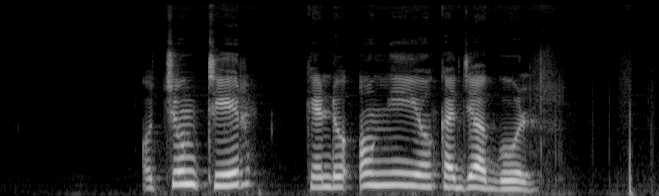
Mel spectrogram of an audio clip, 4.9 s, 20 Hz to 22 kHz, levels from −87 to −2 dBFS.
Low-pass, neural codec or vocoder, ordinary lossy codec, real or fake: 19.8 kHz; vocoder, 44.1 kHz, 128 mel bands every 256 samples, BigVGAN v2; none; fake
